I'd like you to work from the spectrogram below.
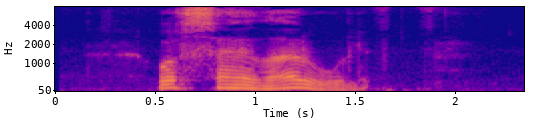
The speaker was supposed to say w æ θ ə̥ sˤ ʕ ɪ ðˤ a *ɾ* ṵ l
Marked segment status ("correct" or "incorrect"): correct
